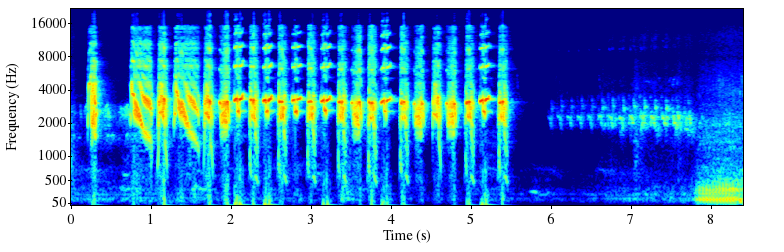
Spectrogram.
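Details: Javan myna in loud, lively calling meant to draw in wild mynas: a fast, rattling run of harsh, buzzy notes with a whistled overtone, about three per second. It ends abruptly, then faint chatter and a low rumble follow.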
